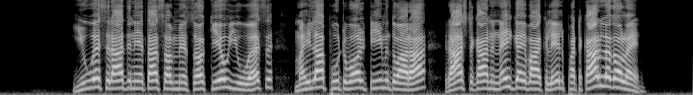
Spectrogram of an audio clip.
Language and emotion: Maithili, angry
